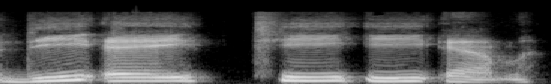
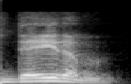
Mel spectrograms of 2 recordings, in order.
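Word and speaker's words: DATEM: this word on ingredient list uh it's a d a t m d is in dog a t m okay now when people see that on label they probably pronounce that as datam the ingredient datum well datam is an acronym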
